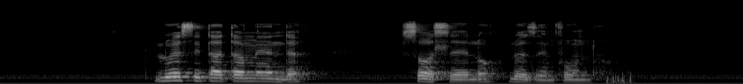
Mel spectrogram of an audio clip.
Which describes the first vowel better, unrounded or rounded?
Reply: unrounded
